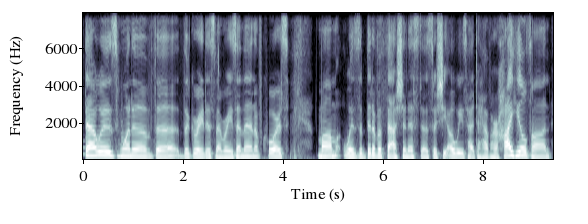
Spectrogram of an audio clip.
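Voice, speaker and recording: A middle-aged woman hosting a heartfelt talk show, gentle and affectionate, who calls her guests honey. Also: on the low side, steady tone, measured pace, clear, resonant tone, dry recording, clean studio sound. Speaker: podcast host. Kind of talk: heartfelt conversation and closing reflection.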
